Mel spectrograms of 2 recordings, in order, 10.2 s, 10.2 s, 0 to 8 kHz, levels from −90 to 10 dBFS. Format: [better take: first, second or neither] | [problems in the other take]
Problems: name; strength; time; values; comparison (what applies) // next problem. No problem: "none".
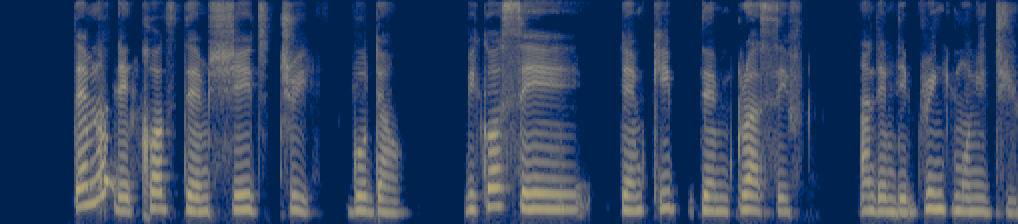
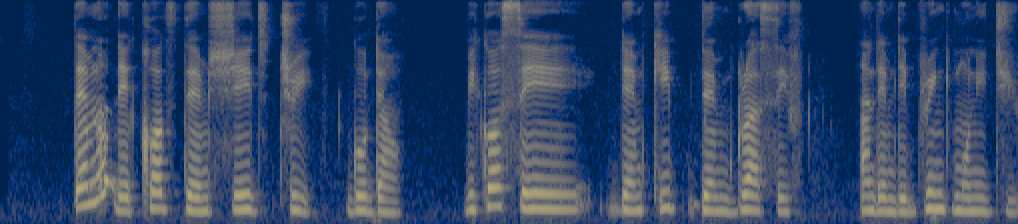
second | noise reduction (neural mask model Resemble Enhance denoiser)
